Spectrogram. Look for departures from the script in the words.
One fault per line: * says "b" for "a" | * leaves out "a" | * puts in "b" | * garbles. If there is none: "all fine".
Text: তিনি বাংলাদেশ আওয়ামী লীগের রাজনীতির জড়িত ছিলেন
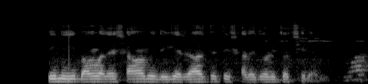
* puts in "সাথে"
